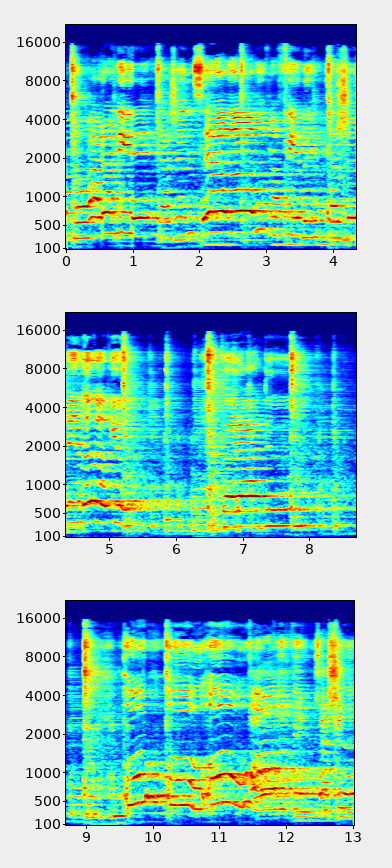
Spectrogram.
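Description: Live acoustic song: a woman singing lead over two strummed guitars.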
